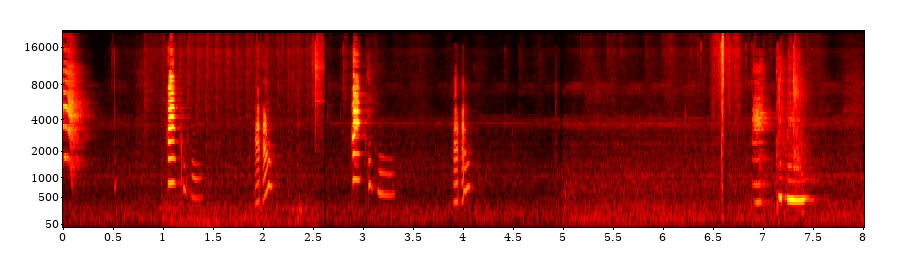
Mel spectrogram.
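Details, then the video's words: Talking pet parrots saying peekaboo; several spaced single harmonic calls roughly once a second, each sliding downward, then a quiet pause and a final pair of squeaky syllables. "Watch all my 4 parrots saying “Peekaboo”"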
